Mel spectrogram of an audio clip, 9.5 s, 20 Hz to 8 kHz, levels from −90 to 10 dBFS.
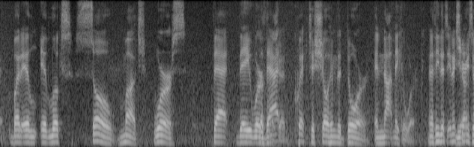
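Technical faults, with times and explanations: Throughout, gain pumping: the gain swings by about 5 dB under louder speech, likely from excessive input gain driving a fast limiter.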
